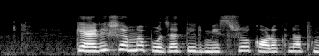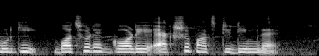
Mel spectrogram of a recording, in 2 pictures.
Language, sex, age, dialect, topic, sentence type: Bengali, female, 31-35, Standard Colloquial, agriculture, statement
